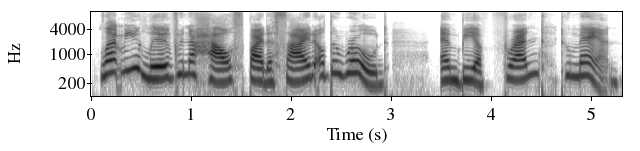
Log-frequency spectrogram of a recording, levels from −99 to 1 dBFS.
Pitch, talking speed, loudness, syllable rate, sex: 275 Hz, 205 wpm, -18 LUFS, 4.4 syllables/s, female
